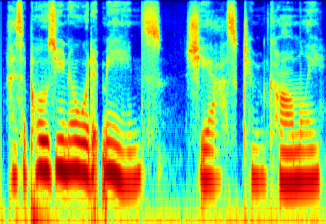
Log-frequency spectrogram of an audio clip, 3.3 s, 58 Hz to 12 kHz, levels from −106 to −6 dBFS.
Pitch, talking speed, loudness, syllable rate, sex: 185 Hz, 200 wpm, -16 LUFS, 5.3 syllables/s, female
